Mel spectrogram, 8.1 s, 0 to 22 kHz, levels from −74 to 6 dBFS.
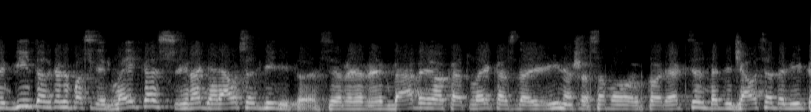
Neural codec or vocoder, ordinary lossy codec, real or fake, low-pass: none; AAC, 48 kbps; real; 7.2 kHz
